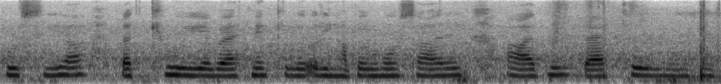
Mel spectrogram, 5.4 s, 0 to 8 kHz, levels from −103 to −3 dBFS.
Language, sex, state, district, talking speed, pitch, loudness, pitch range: Hindi, female, Haryana, Charkhi Dadri, 175 wpm, 210 Hz, -16 LUFS, 200-220 Hz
